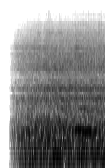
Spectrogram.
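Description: An engine running steadily at low speed, a low rumble that fades in from silence a moment in.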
